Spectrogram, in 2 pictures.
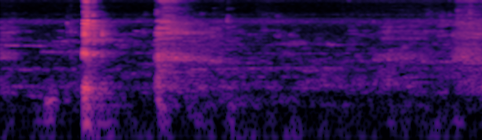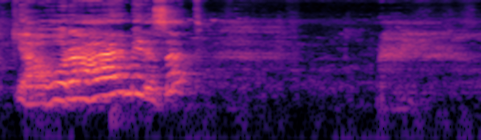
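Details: Woman in the morning attempts a burping challenge after a small drink of Thums Up cola, with a hoarse throat; brief mouth noises, then one loud, drawn-out voiced burp of about a second and a softer breathy sound after.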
